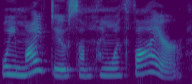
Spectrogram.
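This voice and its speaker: A woman's voice: on the high side, animated, normal speed, close to an everyday voice. A woman voicing a loyal, practical male servant with plain rustic speech in a storybook adventure. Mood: urgent.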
